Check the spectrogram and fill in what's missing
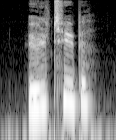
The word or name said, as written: øltype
